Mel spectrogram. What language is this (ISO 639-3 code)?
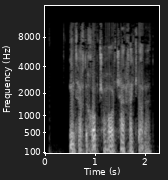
fas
